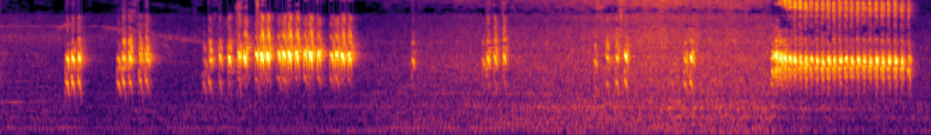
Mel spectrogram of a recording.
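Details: White-necked babbler in lively song, giving scattered short buzzy chattering bursts, then a longer harsh rattling buzz near the end, over a low steady background hum.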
